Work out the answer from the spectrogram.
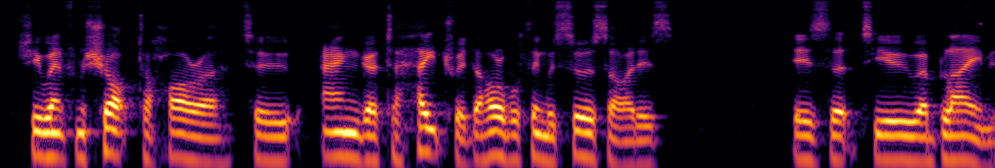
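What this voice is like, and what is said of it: British accent. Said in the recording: “probably tell from the accent, I'm not from Chicago. You know, I'm from the UK”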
